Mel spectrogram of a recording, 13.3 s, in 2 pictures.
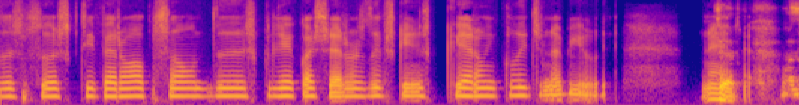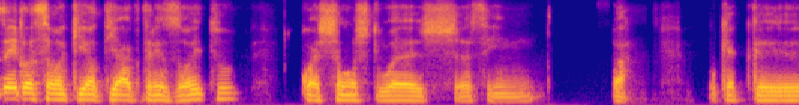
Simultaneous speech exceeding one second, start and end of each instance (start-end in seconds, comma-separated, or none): none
